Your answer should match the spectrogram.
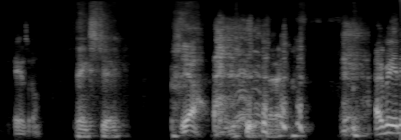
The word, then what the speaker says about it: EIZO: It's apparently EIZO, everyone. That's how you say it correctly. EIZO.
